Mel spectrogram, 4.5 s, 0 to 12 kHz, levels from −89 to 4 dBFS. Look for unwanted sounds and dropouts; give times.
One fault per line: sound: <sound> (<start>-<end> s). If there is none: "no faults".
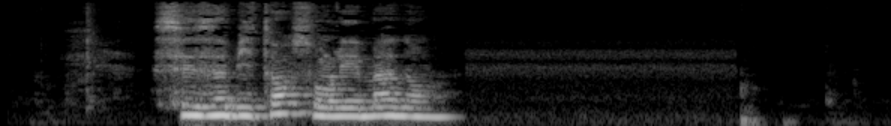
no faults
